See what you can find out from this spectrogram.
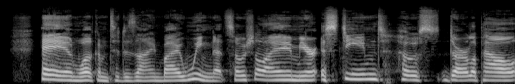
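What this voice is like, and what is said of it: Over-the-top sports announcer voice. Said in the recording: “Had that announcer voice... sports announcers... they sound like they're throwing up when they talk”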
